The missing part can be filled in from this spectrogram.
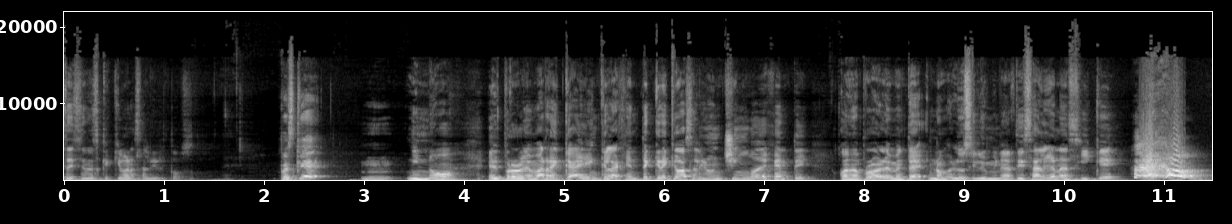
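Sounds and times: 
speech: 0.0s - 1.4s, 2.2s - 11.4s
sneeze: 10.7s - 11.4s.

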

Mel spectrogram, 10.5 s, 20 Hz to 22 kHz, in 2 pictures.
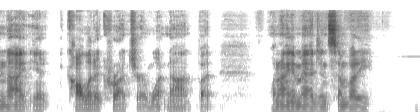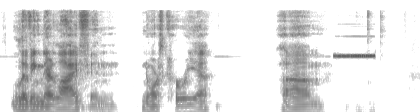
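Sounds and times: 
speech: 0.0s - 4.7s, 5.4s - 8.0s, 8.8s - 9.4s
smoke alarm beep in a house set off by baking: 5.0s - 5.4s, 7.9s - 8.4s, 9.3s - 10.0s.

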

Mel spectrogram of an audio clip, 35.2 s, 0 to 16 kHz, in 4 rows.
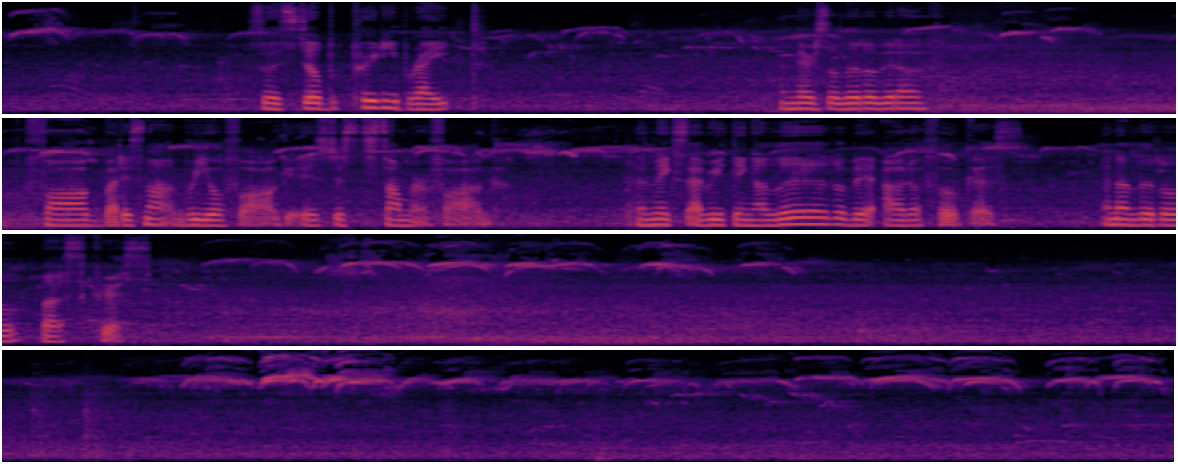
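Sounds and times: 
dense chorus of sparrows chirping: 0.0s - 23.9s, 24.8s - 35.2s
soft outdoor ambience: 0.0s - 35.2s
speech: 2.0s - 3.6s, 5.8s - 7.1s, 9.1s - 12.6s, 13.5s - 16.4s, 17.0s - 18.8s.

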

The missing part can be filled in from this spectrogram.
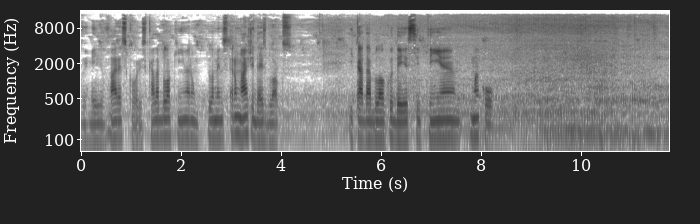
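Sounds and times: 
speech: 0.2s - 4.3s, 5.4s - 8.5s
motorcycle engine droning outside: 2.4s - 11.7s.

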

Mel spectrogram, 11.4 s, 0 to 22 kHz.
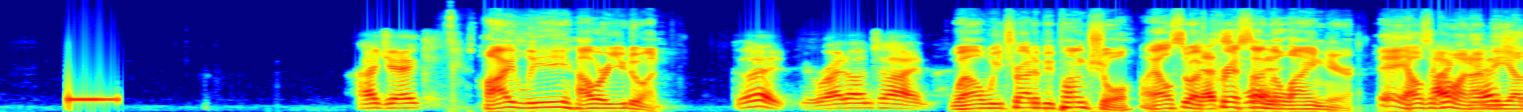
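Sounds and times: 
telephone ringing tone beep: 0.5s - 0.9s
speech: 2.7s - 11.4s.

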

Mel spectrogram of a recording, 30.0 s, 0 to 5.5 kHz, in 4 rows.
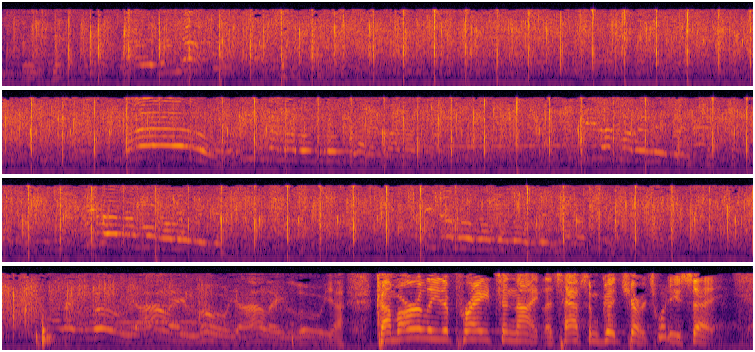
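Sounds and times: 
church audience clapping hands rhythmically: 0.0s - 25.5s
speech: 26.3s - 29.8s.

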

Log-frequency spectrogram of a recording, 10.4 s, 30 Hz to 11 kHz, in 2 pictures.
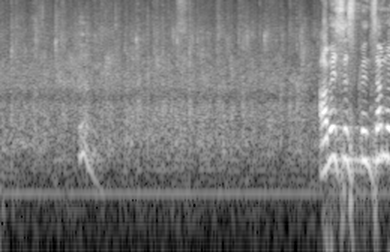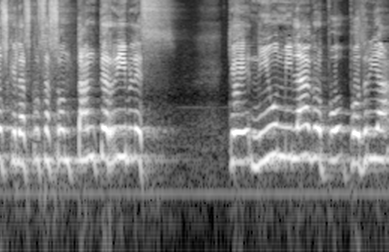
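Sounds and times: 
large crowd applauding: 0.0s - 4.8s
person shouting: 1.1s - 1.4s
speech: 4.3s - 7.3s, 8.2s - 10.3s.

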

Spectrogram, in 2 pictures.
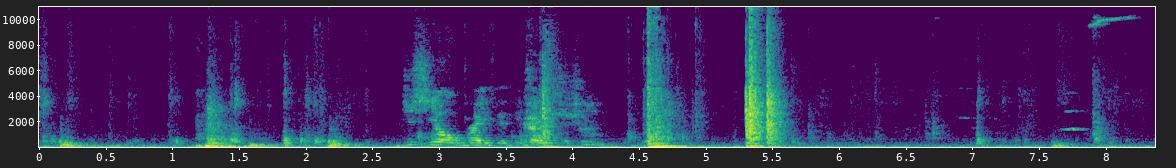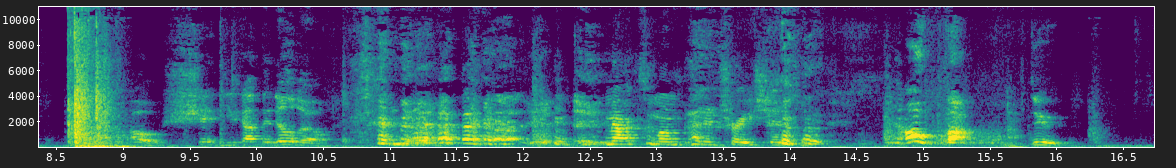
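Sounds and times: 
speech: 3.0s - 4.3s, 9.6s - 11.7s, 12.6s - 16.2s
house door pushed shut with solid thumps and knocks: 8.6s - 9.1s
laughter: 10.7s - 12.8s.

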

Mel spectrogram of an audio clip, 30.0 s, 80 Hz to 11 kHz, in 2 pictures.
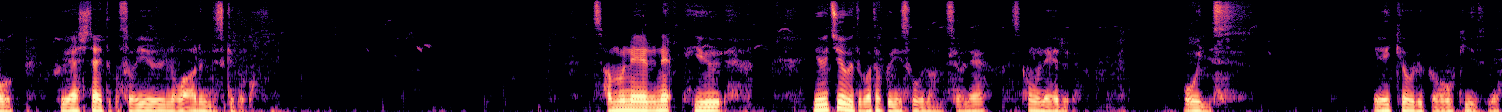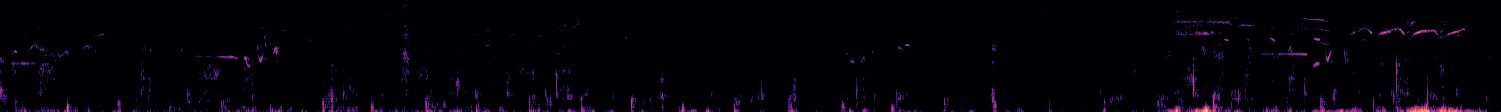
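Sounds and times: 
speech: 0.0s - 2.7s, 6.0s - 7.4s, 8.1s - 10.8s, 11.8s - 12.4s, 13.7s - 15.1s
faint Japanese bush warblers singing: 0.0s - 30.0s.

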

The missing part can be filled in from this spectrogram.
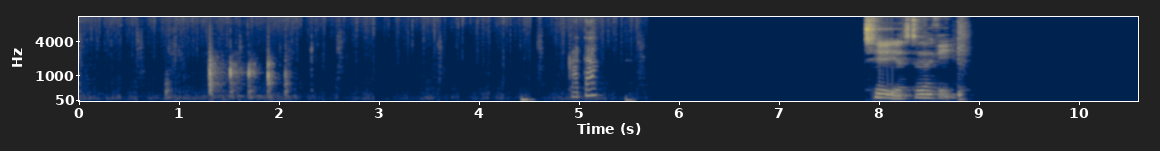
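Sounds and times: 
knocking on a closed bedroom door in a house: 1.3s - 2.2s
speech: 4.9s - 5.3s, 8.0s - 9.0s.

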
